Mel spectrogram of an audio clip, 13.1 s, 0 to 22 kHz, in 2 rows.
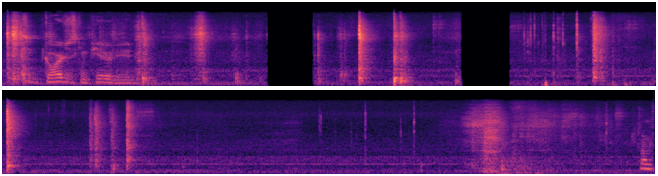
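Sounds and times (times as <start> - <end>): faint steady hum: 5.2 - 13.0.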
